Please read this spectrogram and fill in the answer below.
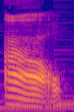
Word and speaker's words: aisle: Owl, owl, owl. The first owl, that is spelled A-I-S-L-E, means an open space for passing between rows or sections of seats.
